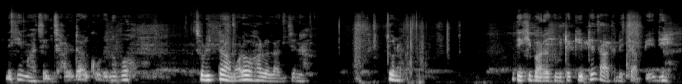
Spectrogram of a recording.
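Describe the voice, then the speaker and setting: Hoarse woman cooking at home. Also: fairly low pitch, fast talker, a little mellow. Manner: talks to herself while cooking, thinking aloud. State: hoarse, voice gone. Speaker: village housewife vlogger. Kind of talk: casual cooking vlog chat. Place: home kitchen. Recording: noisy home recording.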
